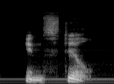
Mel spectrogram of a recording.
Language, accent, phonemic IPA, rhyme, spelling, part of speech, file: English, US, /ɪnˈstɪl/, -ɪl, instill, verb, En-us-instill.ogg
- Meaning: 1. To cause a quality to become part of someone's nature 2. To pour in (medicine, for example) drop by drop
